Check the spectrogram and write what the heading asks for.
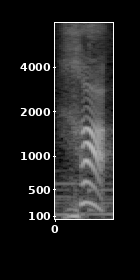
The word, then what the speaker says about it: خاء: Kha. From the upper throat emerges the letter kha. If you know Spanish, it's the jota sound in the word jabón.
